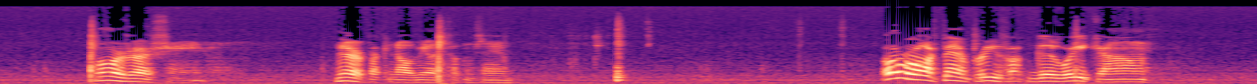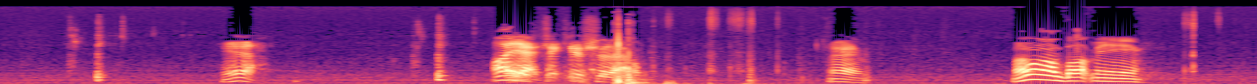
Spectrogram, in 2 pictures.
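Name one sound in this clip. A young man talks in short bursts, close to the microphone.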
